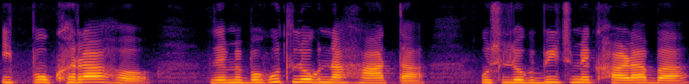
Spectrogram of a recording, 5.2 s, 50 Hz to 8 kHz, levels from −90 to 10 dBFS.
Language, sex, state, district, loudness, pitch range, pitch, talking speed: Bhojpuri, female, Bihar, Muzaffarpur, -14 LUFS, 230-265 Hz, 245 Hz, 150 wpm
